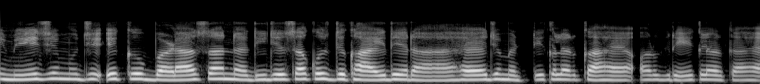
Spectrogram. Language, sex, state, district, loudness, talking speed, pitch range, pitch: Hindi, female, Chandigarh, Chandigarh, -14 LUFS, 175 wpm, 205-240 Hz, 220 Hz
